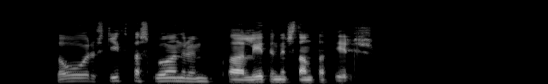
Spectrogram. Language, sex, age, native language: Icelandic, male, 20-29, Icelandic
